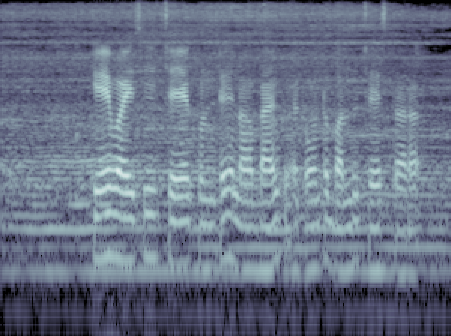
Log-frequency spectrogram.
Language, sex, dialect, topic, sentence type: Telugu, male, Telangana, banking, question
